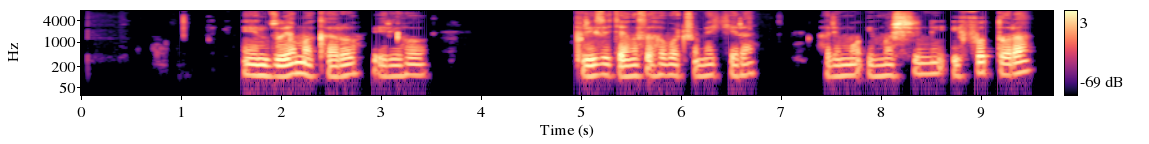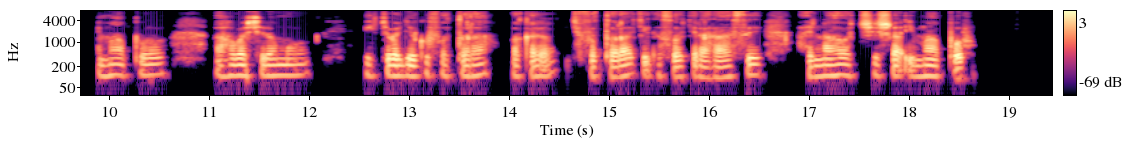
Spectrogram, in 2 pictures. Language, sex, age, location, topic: Kinyarwanda, male, 25-35, Musanze, government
